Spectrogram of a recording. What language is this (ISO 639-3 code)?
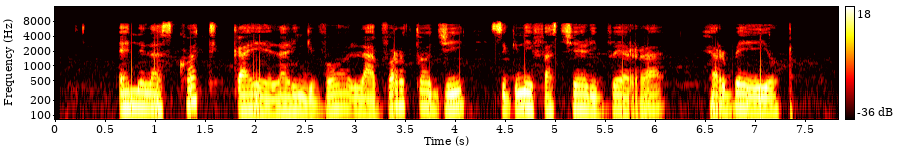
epo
